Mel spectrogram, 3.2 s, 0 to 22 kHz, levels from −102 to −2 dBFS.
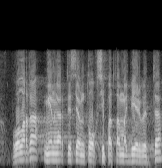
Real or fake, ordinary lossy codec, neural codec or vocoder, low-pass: real; AAC, 48 kbps; none; 7.2 kHz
